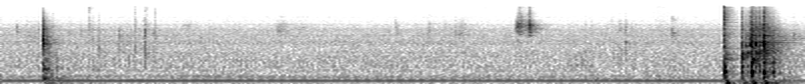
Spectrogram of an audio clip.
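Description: Steady low hum with a light knock just after the start and a faint click later, then a loud burst of clattering and handling noise near the end.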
